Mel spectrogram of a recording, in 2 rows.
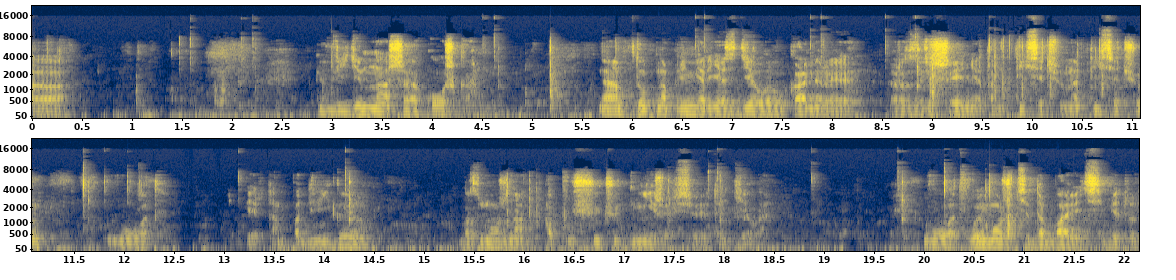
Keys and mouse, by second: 1.4 right click, 2.0 right click, 3.0 g, 7.7 click, 8.7-11.3 drag, 9.7 KP_0, 11.7 shift+middle click, 13.2-14.2 drag, 15.8 KP_1, 16.2 KP_3, 17.8 shift+right click, 18.8 click, 20.6 shift+a.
